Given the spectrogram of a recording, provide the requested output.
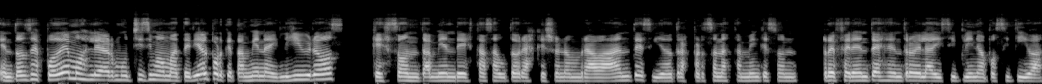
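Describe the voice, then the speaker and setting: Against a quiet background, a woman with a fairly low pitch and an unremarkable speaking voice talks at a fairly quick pace with fairly even intonation, the sound dry and close with no echo. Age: 40s. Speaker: school principal and early-education teacher. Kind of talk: interview.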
